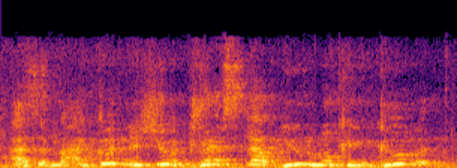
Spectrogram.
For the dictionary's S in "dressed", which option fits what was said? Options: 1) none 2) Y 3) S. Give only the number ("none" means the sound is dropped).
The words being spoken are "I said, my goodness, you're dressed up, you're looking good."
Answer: 3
